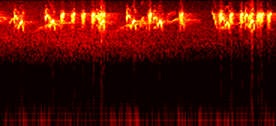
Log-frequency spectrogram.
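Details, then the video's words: Sunbird fighting call used as a lure, heard as quick clusters of piercing high tweets and short downward-slurred notes in uneven groups, with a short gap before a final burst. "suara pikat burung kolibri tarung"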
